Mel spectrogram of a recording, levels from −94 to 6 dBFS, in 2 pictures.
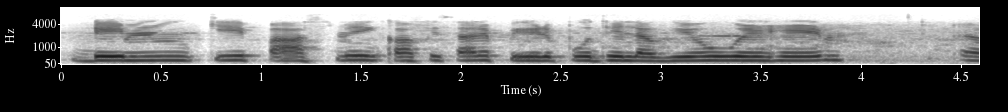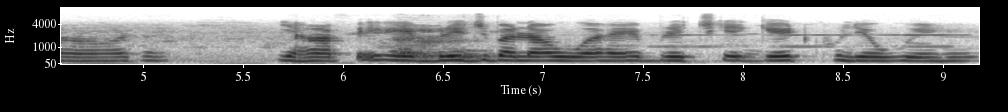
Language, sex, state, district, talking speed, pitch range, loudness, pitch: Hindi, female, Bihar, Jamui, 155 wpm, 220-240 Hz, -17 LUFS, 235 Hz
